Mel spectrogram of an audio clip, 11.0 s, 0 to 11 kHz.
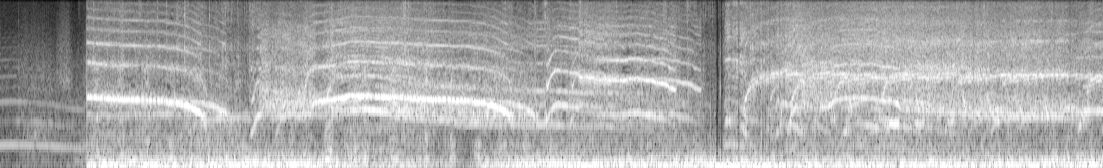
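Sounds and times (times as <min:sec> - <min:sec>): dense low rumble: 0:00.9 - 0:11.0
many voices screaming and wailing: 0:00.9 - 0:11.0.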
